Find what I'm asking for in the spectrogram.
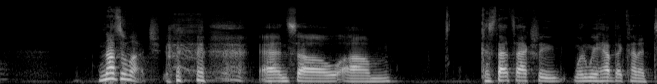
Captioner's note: laugh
